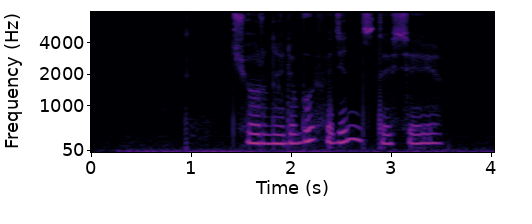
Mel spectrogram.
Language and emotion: Russian, neutral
